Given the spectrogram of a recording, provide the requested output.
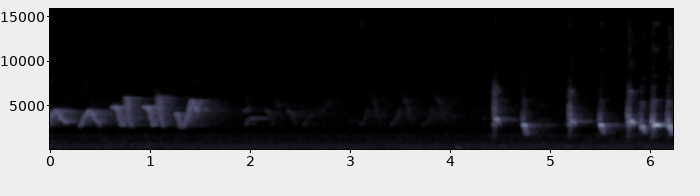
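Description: A Japanese bush warbler gives a quick, high, rippling warble, then after a pause a run of sharp, bright notes that drop in pitch. No other clear sounds.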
